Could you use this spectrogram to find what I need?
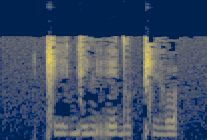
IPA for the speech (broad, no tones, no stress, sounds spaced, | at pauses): ǁ e̤ ɡ e̤ lʲ r e d o ǁ e̤ lˠ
